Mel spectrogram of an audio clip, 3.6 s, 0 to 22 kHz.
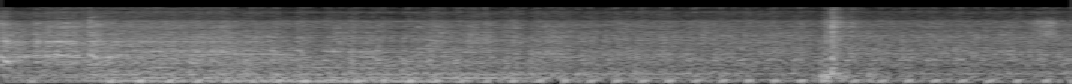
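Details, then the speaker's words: Yamaha Mio M3 125 with weak power: with the key off, the starter spins and cranks as soon as the battery is connected, and the fuel pump also hums continuously with the key on. "ketika kita memasang di bagian akinya motor ini langsung hidup di bagian elektrik setirnya seperti ini itu sesuai keluhan dari pemiliknya"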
